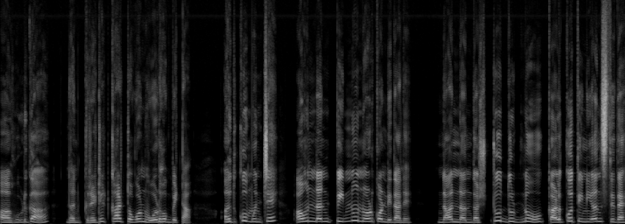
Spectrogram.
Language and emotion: Kannada, fearful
